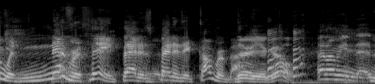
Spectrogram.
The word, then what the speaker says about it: Benedict: Benedict, like the egg dish.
